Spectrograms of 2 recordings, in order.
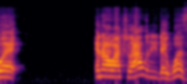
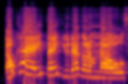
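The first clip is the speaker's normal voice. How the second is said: excited agreement; 4 semitones higher, 6 dB louder than usual. Real, not acted. Reacts to chat answers.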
